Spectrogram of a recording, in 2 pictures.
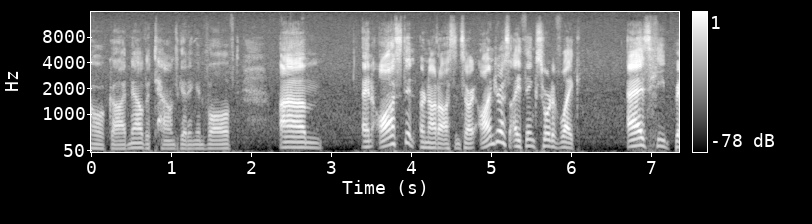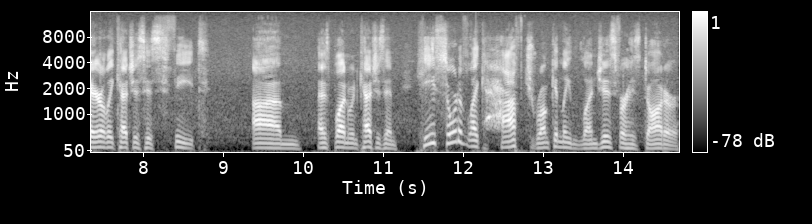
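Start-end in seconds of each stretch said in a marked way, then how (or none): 0.0-1.9 exasperated sigh, lower and quieter. Voicing a character who sighs as the town gets involved: weary sighing. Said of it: "Bloodwind sighs visibly, like, she's like, and she blanches".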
